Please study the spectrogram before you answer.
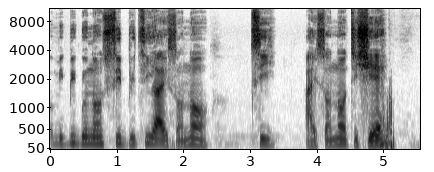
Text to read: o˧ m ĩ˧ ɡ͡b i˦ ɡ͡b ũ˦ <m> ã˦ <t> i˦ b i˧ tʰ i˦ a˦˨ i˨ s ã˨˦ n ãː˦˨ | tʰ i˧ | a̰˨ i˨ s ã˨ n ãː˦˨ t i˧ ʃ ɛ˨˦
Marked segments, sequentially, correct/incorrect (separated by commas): incorrect, incorrect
